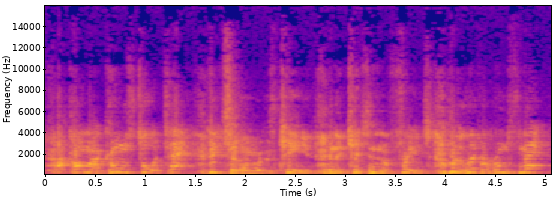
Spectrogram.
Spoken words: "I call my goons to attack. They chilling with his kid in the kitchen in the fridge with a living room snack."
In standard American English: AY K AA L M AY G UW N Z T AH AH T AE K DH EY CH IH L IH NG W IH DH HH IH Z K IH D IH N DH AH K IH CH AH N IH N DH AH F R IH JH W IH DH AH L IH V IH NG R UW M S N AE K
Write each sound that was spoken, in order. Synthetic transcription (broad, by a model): AY K AA L M AY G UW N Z T AH AH T AE K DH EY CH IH W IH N W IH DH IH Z K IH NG IH N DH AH K IH CH AH N IH N DH AH F R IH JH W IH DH AH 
